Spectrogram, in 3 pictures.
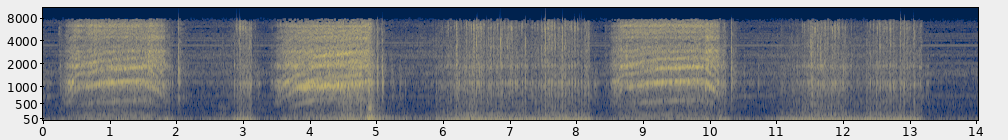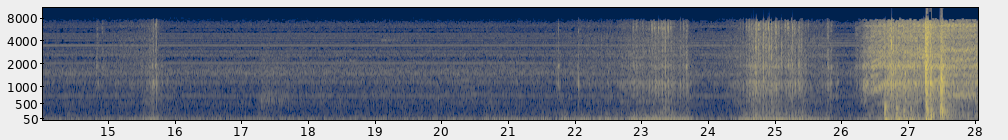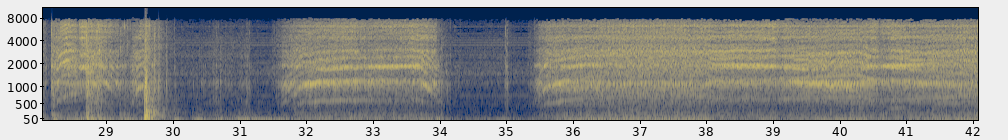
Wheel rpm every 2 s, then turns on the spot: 80, 30, 60, 20, 100, 20, 10, 0, 0, 0, 0, 10, 20, 120, 80, 40, 130, 40, 150, 160, 160.
4-8 10-14 22-24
